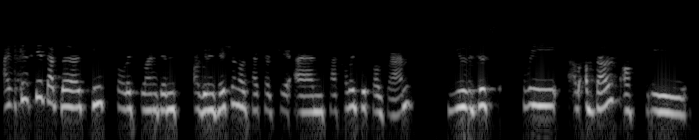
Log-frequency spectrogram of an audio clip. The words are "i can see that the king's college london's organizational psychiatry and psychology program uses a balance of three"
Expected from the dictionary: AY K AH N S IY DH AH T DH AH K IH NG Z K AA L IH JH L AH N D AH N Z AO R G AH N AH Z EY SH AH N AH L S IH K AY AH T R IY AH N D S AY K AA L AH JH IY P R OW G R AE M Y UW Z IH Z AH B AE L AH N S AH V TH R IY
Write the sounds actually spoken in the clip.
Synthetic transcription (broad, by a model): AY K AH N S IY DH AH T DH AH K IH NG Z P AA L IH SH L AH N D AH N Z AO R G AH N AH Z EY SH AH N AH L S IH K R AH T R IY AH N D S AY K AA L AH JH IY P R OW G R AE M Y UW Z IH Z AH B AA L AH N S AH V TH R IY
